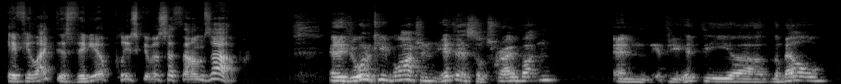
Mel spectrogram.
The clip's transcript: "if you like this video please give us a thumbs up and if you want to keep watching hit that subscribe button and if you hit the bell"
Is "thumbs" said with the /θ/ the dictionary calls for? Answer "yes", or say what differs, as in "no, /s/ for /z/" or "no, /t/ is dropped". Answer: yes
